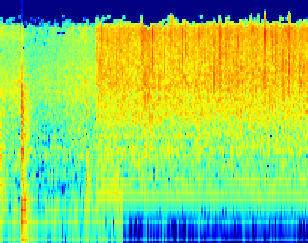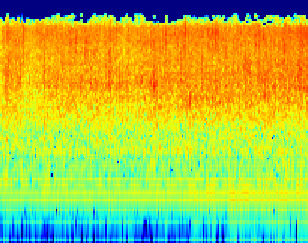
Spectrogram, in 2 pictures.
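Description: Marinated chicken tenderloins sizzling in oil in a nonstick skillet: a steady hiss that starts about a second in and slowly grows, with a steady low hum underneath. A single short knock comes just before it.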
